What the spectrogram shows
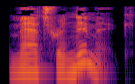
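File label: "matronymic", British English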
